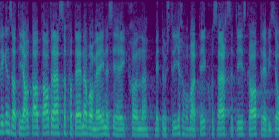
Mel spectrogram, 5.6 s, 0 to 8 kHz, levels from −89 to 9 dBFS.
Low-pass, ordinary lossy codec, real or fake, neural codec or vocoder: none; none; real; none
